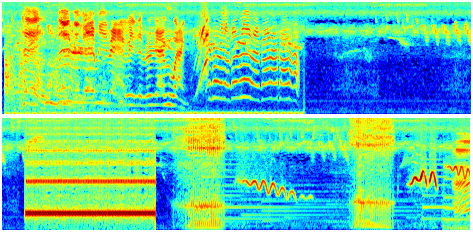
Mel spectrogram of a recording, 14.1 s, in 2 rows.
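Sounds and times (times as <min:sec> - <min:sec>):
electronic beep: 0:07.4 - 0:09.4
cartoon snore sound effect: 0:09.6 - 0:10.5, 0:12.3 - 0:13.0.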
